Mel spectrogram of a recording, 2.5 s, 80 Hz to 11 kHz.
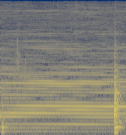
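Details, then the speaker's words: Steady electric pump hum as a Sanitas SMB67 automatic upper-arm blood pressure monitor inflates its cuff on an adult, stored under the second user profile; the reading that followed was 147/87. "so you switch it on and uh it just it starts automatically so it's pumping up as you can hear it's pumping up the arm band"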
